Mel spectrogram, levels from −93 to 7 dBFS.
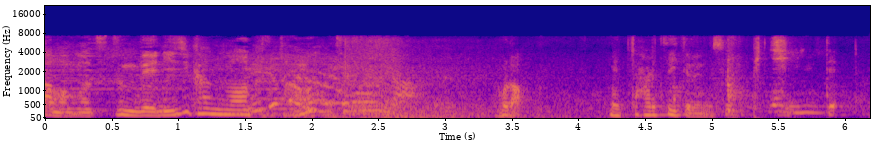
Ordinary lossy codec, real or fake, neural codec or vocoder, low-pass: none; fake; vocoder, 44.1 kHz, 128 mel bands, Pupu-Vocoder; 7.2 kHz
